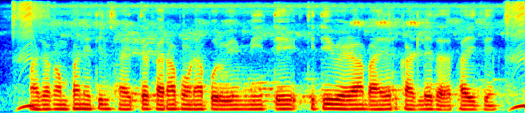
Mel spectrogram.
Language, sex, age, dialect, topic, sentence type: Marathi, male, 18-24, Standard Marathi, agriculture, question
